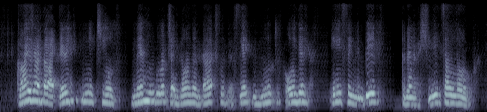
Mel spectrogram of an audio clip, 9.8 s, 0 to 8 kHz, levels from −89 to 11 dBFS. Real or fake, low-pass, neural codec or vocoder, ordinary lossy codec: fake; 7.2 kHz; codec, 16 kHz, 0.5 kbps, FreqCodec, smaller model; none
